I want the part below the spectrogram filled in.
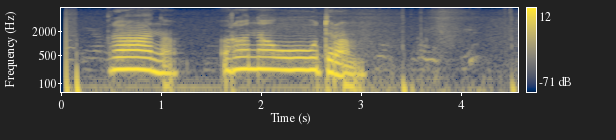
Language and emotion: Russian, sad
